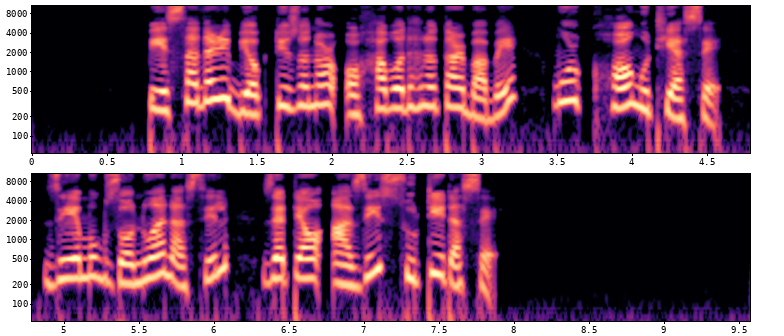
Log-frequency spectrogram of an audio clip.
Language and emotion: Assamese, angry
